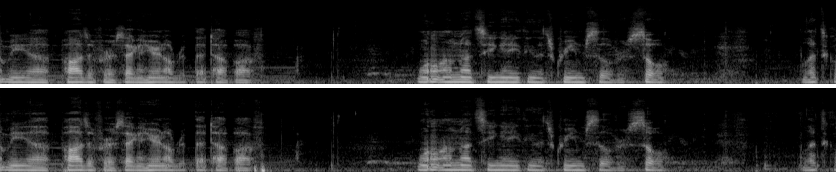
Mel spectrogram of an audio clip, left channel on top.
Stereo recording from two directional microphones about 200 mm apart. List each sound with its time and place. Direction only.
0.0 s speech: 5° right (ahead or behind)
4.2 s speech: centre (ahead or behind)
8.1 s speech: 20° left (ahead or behind)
